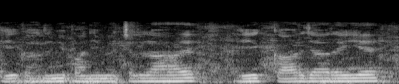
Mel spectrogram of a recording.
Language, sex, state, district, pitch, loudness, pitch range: Hindi, male, Uttar Pradesh, Lucknow, 140 Hz, -14 LUFS, 135-145 Hz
